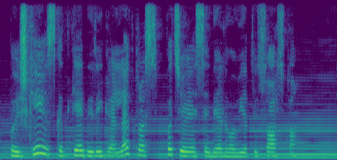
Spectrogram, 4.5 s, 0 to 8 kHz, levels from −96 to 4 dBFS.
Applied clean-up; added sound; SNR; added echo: neural mask model RNNoise.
